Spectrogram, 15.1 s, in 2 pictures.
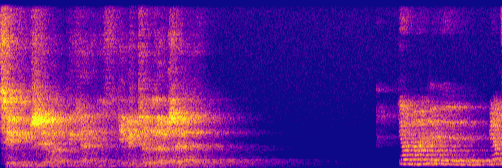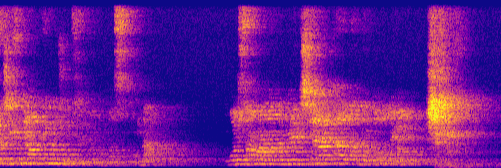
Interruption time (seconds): none

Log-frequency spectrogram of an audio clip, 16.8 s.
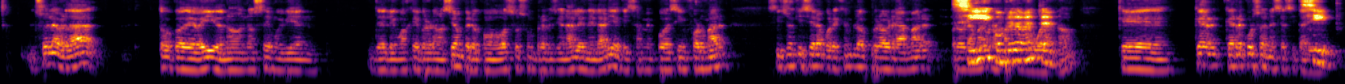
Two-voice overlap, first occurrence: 12 s

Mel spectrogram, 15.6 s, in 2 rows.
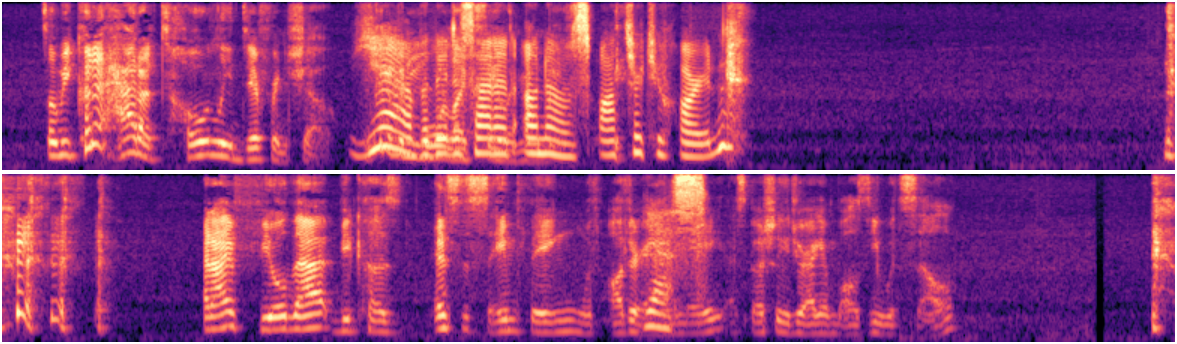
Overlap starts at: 2 s

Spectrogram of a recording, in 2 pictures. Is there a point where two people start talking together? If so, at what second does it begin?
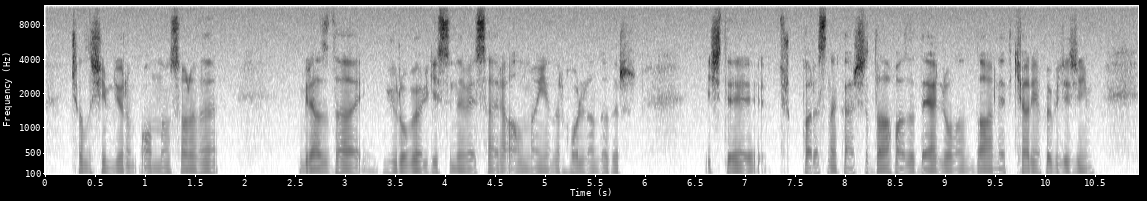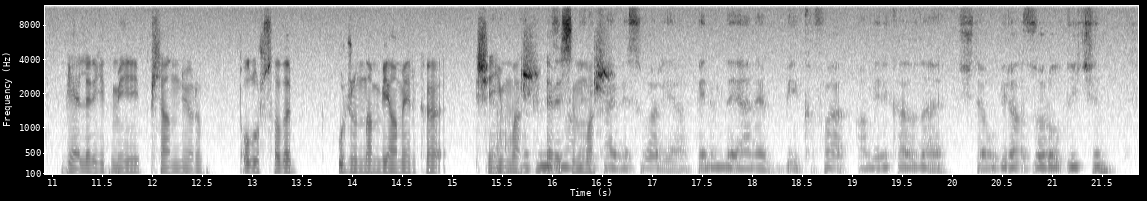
15 s

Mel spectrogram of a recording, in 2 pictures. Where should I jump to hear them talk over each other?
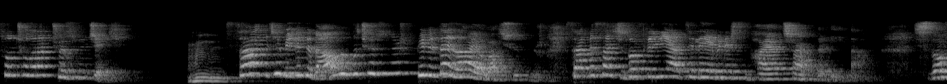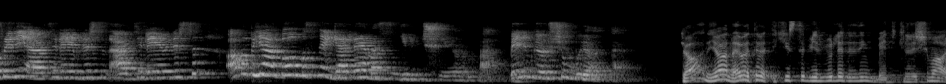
none

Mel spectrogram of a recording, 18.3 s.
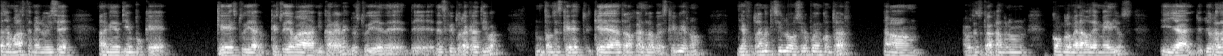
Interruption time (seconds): none

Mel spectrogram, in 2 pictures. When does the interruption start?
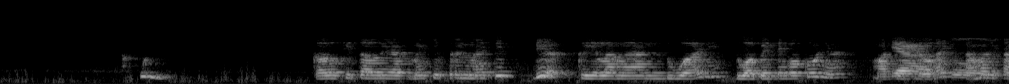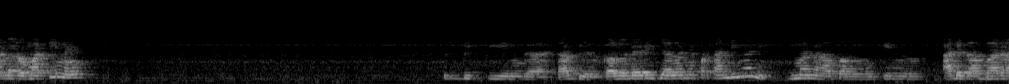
9 s

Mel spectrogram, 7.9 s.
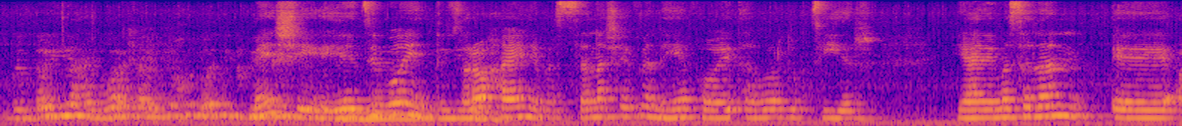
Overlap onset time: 2 s

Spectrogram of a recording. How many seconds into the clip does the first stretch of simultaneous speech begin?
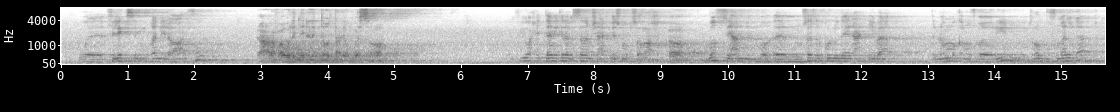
none

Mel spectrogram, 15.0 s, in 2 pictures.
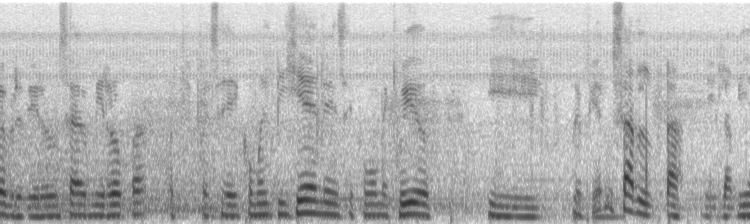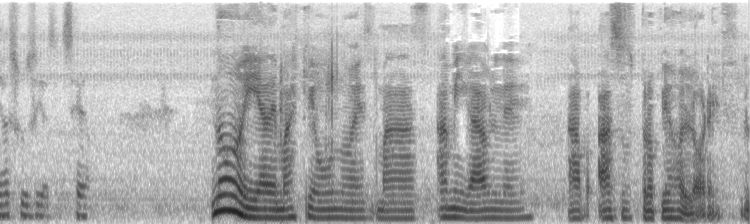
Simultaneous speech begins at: none

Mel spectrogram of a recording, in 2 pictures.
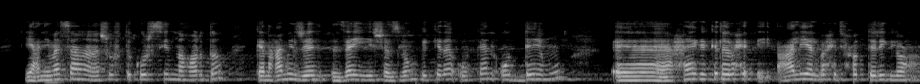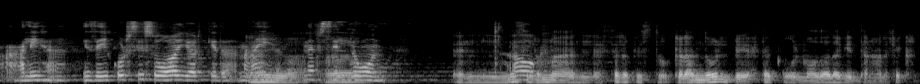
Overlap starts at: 12 s

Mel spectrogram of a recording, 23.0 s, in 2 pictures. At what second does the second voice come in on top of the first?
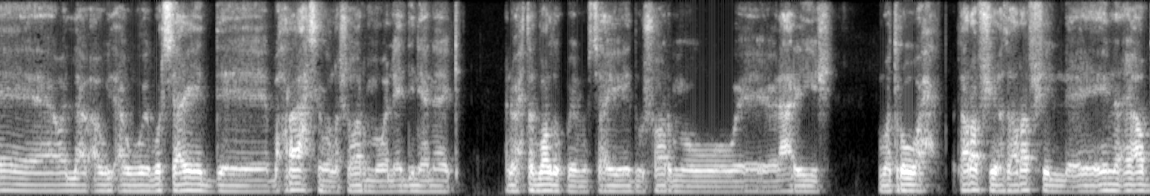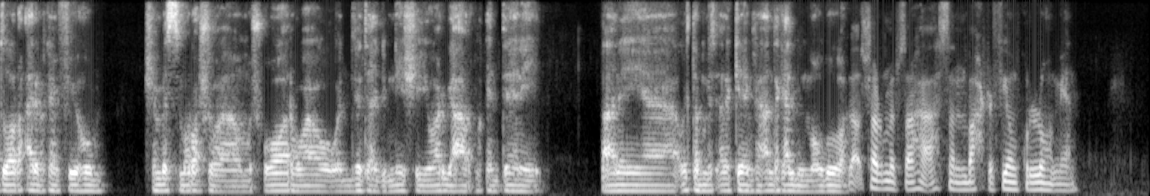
none

